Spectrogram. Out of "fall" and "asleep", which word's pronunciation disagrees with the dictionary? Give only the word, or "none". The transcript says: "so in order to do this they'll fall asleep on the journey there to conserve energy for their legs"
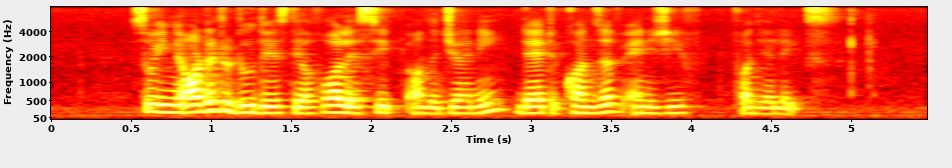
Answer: asleep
